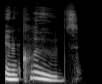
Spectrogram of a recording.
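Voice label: "includes", American English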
